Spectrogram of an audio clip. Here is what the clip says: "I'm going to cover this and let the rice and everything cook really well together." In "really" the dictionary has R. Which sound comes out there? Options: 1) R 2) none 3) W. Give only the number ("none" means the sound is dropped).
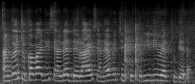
1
